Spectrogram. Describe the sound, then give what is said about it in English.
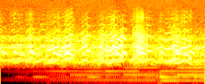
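A flock of cackling geese calling continuously, with high-pitched, rapid honks and yelps overlapping in a busy chorus, loud throughout. “Look and listen for pint-sized cackling geese this fall at refuges, in farm fields, and at other spots where migratory geese gather.”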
